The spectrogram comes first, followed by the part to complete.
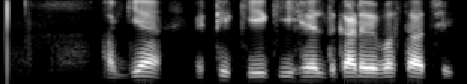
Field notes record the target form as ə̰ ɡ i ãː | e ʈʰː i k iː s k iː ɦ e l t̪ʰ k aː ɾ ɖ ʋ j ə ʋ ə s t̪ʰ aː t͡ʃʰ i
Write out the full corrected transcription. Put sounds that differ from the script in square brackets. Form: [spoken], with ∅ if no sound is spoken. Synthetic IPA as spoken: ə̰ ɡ [j] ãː | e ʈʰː i k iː [∅] k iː ɦ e l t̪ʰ k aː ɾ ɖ ʋ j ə ʋ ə s t̪ʰ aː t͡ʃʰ i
